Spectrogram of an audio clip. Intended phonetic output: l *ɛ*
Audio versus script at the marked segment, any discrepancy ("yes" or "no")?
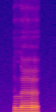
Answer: no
